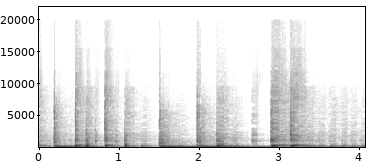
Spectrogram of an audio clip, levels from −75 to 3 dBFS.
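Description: From the start the music sounds grainy and rough, its tones turning noisy rather than clean, though the top end still reaches about 20 kHz. This is likely Opus compression in its music (CELT) mode, which fills starved bands with folded or noise content, fitting a low bitrate near 16 kbps.

From 1.09 s to the end, the pace abruptly drops to 0.54 times normal speed while the pitch holds steady, and the music drags. This is likely a time-stretched section, lengthened by repeating short pieces so the pitch stays put.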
